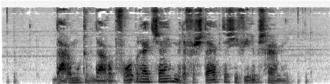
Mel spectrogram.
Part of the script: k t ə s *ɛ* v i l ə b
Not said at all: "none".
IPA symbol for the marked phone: i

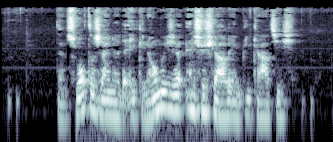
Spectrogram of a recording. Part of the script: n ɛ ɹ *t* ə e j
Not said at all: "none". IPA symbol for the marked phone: d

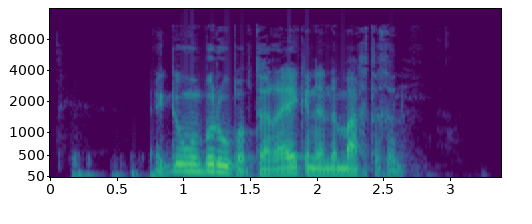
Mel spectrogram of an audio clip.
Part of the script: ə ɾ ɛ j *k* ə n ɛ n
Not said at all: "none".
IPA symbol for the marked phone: k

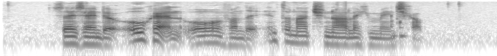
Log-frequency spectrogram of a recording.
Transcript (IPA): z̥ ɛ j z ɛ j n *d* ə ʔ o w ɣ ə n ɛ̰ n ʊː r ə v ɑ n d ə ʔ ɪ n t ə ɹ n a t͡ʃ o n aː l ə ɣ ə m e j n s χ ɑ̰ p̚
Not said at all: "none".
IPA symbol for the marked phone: d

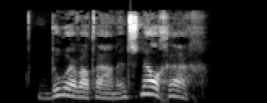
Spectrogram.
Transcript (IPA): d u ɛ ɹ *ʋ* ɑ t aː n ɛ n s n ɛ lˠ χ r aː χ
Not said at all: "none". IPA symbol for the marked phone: ʋ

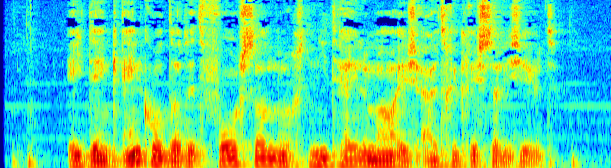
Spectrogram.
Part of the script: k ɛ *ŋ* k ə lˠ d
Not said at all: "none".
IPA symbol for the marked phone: ŋ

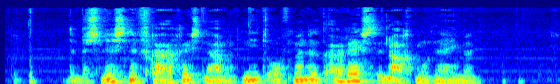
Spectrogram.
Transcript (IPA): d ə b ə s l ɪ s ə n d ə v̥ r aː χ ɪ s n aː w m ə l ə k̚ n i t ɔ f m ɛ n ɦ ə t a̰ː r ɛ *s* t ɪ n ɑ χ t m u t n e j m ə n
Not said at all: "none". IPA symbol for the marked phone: s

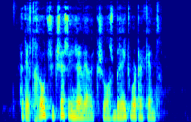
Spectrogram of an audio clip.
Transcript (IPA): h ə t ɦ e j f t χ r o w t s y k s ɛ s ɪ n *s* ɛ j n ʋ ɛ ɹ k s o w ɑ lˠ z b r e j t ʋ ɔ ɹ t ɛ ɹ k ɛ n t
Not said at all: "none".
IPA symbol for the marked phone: z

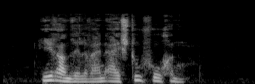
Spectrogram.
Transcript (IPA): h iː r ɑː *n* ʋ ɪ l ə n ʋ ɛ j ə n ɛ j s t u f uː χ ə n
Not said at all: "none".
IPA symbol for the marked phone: n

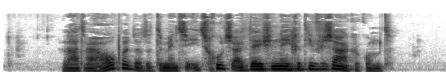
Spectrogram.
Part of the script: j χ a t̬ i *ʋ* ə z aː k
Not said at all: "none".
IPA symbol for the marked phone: v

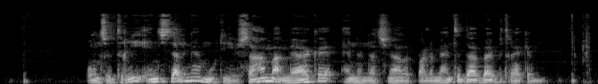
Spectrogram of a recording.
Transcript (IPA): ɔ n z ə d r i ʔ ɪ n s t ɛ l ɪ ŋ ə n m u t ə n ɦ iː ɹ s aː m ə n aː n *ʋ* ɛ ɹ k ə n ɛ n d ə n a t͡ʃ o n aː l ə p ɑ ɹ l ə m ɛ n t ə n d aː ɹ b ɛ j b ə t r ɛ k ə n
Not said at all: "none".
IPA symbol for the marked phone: ʋ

